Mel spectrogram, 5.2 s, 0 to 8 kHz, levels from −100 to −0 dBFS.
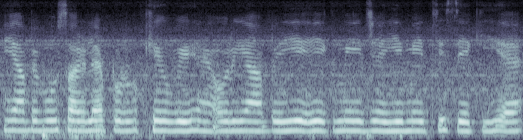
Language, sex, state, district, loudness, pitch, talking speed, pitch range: Hindi, female, Haryana, Rohtak, -17 LUFS, 205 Hz, 230 wpm, 200-210 Hz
